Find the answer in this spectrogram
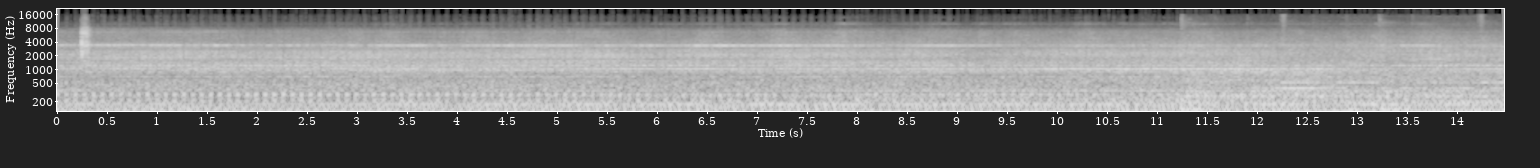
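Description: Diesel freight locomotive hauling a train of tank wagons slowly past, its engine a loud, steady low drone. There is a sharp click just after the start.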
